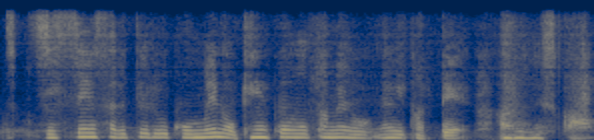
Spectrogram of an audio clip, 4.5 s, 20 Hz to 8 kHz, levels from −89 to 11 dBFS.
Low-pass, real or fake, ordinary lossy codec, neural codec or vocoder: 7.2 kHz; fake; none; codec, 44.1 kHz, 2.6 kbps, DAC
